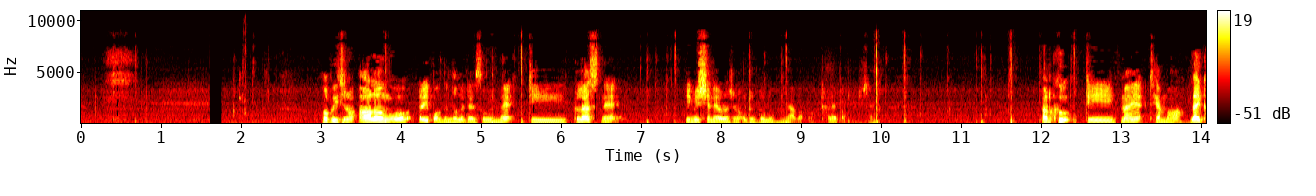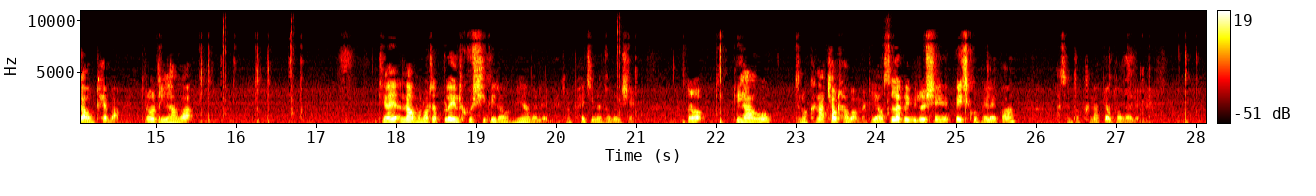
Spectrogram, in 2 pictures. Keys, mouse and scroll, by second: 9.4 KP_1, 14.9 Tab, 15.5 Tab, 15.7 click, 16.2 Tab, 17.6 g, 25.3 h, 27.3 KP_1.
